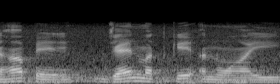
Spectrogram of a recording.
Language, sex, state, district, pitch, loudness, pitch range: Hindi, male, Uttar Pradesh, Budaun, 110 Hz, -20 LUFS, 105-120 Hz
